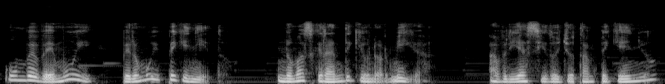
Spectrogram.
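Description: A man reading a storybook aloud in the first person of a child, gently and warmly. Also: medium pitch, creaky, slightly rough. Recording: dull lo-fi with faint music.

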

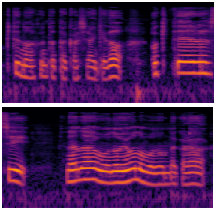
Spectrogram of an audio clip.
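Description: A young woman with a Kansai accent chatting casually on a solo livestream, her voice hoarse and lower than usual, chatty and giggly and often dropping into soft whispers. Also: brisk, no room sound. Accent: Kansai Japanese. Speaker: idol livestreamer.

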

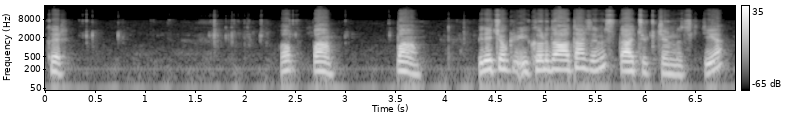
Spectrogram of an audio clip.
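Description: A young man giving casual game commentary, excitable, swearing at the game and talking to his viewers. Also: high voice, measured pace. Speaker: gameplay video maker. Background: keyboard and mouse clicks.

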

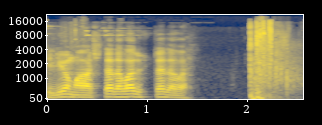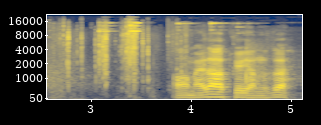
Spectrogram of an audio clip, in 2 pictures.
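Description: A young man casting his own mobile shooter match, calling out enemies quickly and breaking into shouts and laughs in bursts. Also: fairly low pitch, background noise. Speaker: gaming YouTuber. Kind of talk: excited gameplay commentary.

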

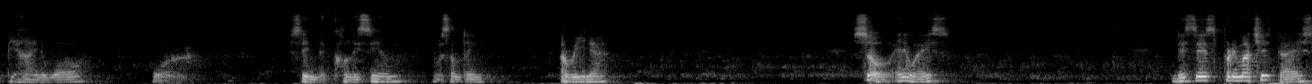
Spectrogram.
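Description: A man with a partly lost voice narrating a digital painting tutorial in a relaxed, halting way, with many ums and restarts. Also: medium pitch, gravelly.

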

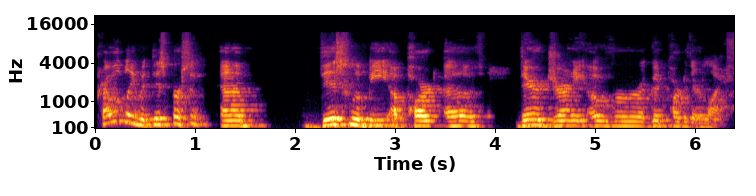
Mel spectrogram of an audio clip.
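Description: On a video call from a small indoor room with shelves, a man in his forties working as a regenerative health concierge explains things conversationally, with many fillers and restarts. His voice sits high and is a little mellow at a moderate pace, picked up by the webcam in an echoey room.

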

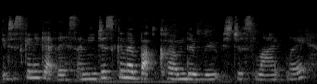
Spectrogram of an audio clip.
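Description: At a quick pace, a young beauty vlogger with a cold chats casually and says um a lot while curling her hair. Her voice is fairly high and a bit croaky. Sitting back from her webcam in a small bedroom hung with fairy lights, she sounds a touch distant over a faint hiss.

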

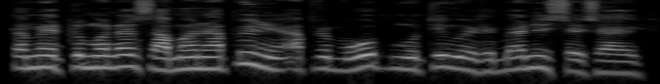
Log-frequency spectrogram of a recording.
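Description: A man's voice: high voice, fast talker, darkish tone, dry recording. An older man, a former comedian and magician, pleading and crying through an emotional interview outdoors. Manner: tearful, pleading, breaks into comic newspaper patter.

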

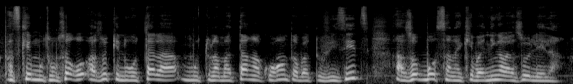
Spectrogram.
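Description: A woman's voice: medium pitch, fast, dark tone. A young woman hosting an interview in a clothing shop, switching between Lingala and French, speaking into a handheld mic. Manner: mixes Lingala and French, brief assents. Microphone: handheld mic with windscreen.

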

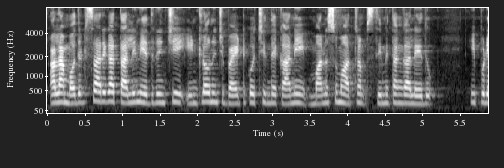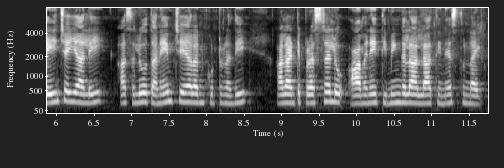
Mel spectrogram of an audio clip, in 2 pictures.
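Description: A woman reads a novel aloud as an audiobook narrator. Her delivery is steady and measured, and her pitch sits in a middle range.

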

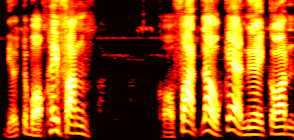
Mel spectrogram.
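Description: A man voicing a rough, menacing male kidnapper who threatens slowly and quietly. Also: very animated, no echo. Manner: slow, low-voiced threats.

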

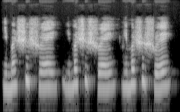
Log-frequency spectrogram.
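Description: A woman voicing a polite, lonely little boy prince who asks gentle, earnest questions in a storybook reading. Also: high voice, fairly even intonation, moderate pace, voice pushed up, lightly acted. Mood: lonely calling. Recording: dull lo-fi recording.

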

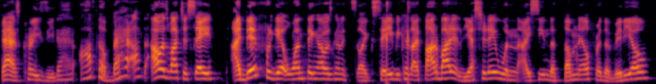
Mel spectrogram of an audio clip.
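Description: A young man hosting a reaction vlog in a rough, just-woke-up voice, chatting casually in slang and repeating himself as he rambles. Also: sits high, animated, normal speed, few pauses, fairly bright tone. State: rough morning voice. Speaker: reaction video host.

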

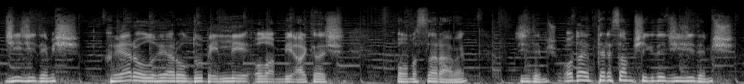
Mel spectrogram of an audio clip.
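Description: A man's voice: medium pitch, fast talker, faint music behind. A man hosting casual commentary over viewers' game replays, chatty and asking the listener again and again whether they get it. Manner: chatty, keeps asking "you get it?" and calling the listener brother.

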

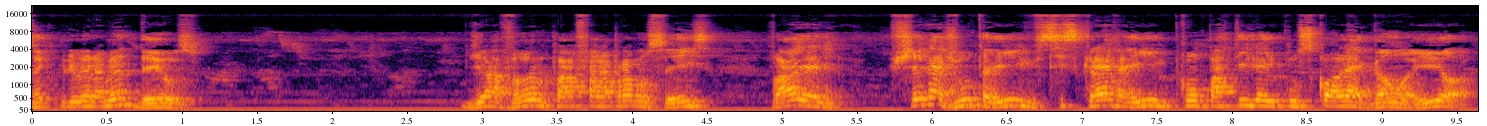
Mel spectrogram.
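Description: Here's a high-pitched, somewhat bright male voice with slight background noise: an older family-channel vlogger from Brazil, ill with fever, who speaks with a Brazilian Portuguese accent. Cleaning his small kitchen as a phone on the counter records him, he rambles, repeats himself and pleads with his viewers in a casual appeal. The room sounds echoey with faint ambience.

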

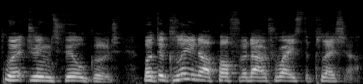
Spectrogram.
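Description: A reader acts out a crude male video-game character in a comic screenplay. He speaks in a deadpan, drawn-out way, musing with total seriousness. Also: medium pitch, close to an everyday voice. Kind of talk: comic screenplay read-aloud.

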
